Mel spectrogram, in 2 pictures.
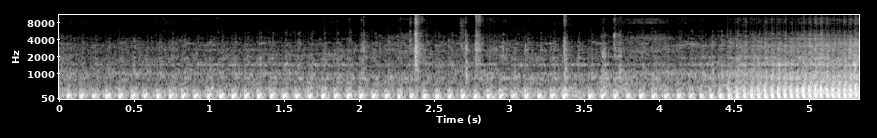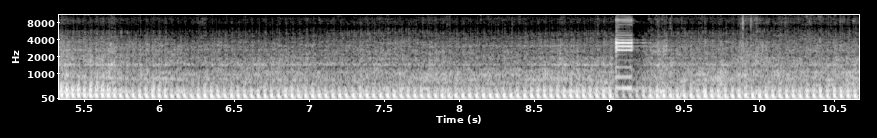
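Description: A trail motorcycle engine in Cebu runs nearby, first with a steady rapid idle-like pulse, then swelling into a louder, sustained rev and drone, with a brief sharp burst near the end.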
